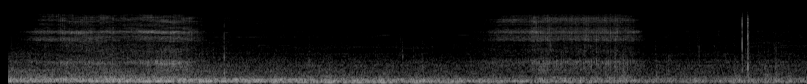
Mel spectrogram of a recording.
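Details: Person snoring: two rasping snores with low rumbling throughout, over noisy background.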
